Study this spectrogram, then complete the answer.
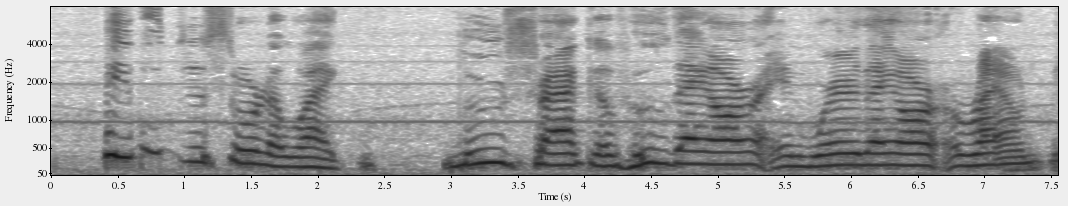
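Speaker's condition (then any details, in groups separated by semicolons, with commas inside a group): Cerebral palsy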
